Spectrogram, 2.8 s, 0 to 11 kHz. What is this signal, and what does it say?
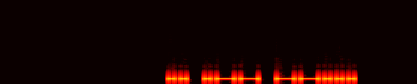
Morse code, heard as a keyed tone, about 30 wpm, 700 Hz. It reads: IW7
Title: Callsign Prefixes for Top 25 DXCC - 30wpm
